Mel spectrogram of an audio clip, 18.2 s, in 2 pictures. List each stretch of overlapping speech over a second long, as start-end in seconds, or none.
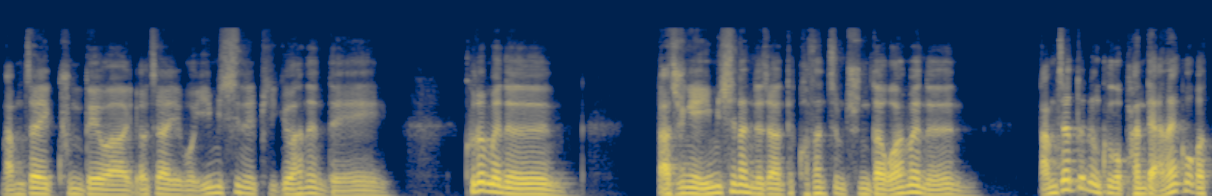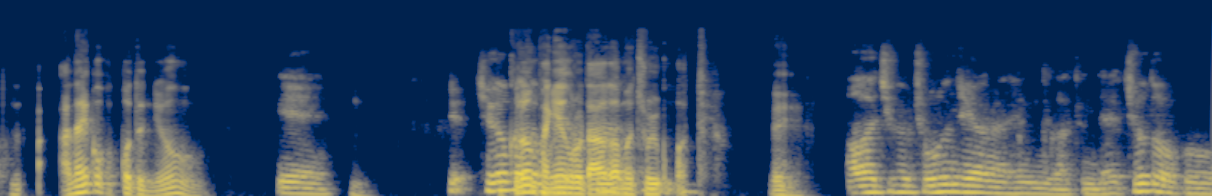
12.8-14.3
